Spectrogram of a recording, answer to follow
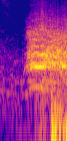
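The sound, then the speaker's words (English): An audience, prompted by the host, breaks into loud, sustained screaming and yelling after a brief quieter moment. Dull low thumping joins in partway through as they bang on a wall with their hands. “I just want to go over to the wall, everybody, and just start banging on the wall and just scream just for a few seconds.”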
